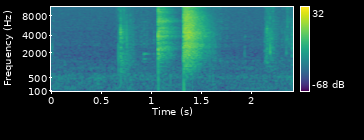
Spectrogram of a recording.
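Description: Handheld double-sided paper bow punch pressed down through a scrapbook paper strip, giving two sharp clicks about a third of a second apart, the second louder.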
